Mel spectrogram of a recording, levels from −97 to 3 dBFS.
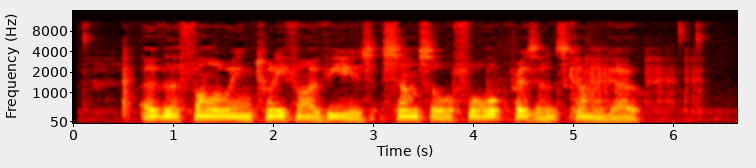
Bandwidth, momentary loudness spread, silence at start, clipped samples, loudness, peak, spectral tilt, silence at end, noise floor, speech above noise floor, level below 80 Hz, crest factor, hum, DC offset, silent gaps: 11.5 kHz; 8 LU; 0.1 s; under 0.1%; -27 LUFS; -10 dBFS; -6.5 dB/octave; 0.35 s; -54 dBFS; 28 dB; -54 dBFS; 18 dB; none; under 0.1%; none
